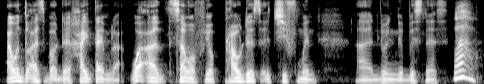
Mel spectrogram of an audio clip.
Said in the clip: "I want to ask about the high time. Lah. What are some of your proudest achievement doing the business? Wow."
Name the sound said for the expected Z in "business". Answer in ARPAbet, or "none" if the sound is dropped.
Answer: S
